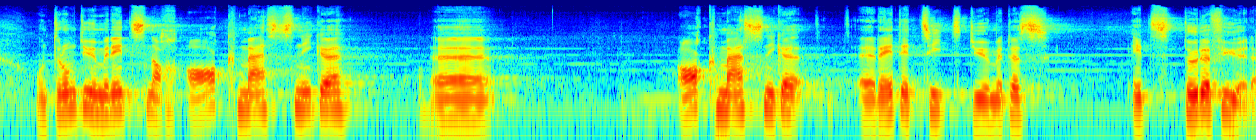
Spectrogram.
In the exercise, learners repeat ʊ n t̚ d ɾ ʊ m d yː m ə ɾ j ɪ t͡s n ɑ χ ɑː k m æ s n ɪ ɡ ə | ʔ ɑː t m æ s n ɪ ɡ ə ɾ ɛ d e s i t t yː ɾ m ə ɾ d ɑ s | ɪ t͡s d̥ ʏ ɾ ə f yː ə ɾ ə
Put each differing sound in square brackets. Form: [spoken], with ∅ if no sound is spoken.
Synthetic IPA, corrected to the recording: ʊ n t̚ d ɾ ʊ m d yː m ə ɾ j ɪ t͡s n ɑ χ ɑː k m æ s n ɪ ɡ ə | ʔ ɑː [k] m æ s n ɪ ɡ ə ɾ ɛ d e [t͡s] i t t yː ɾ m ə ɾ d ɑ s | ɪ t͡s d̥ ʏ ɾ ə f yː ə ɾ ə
